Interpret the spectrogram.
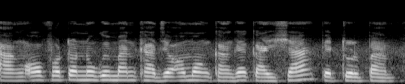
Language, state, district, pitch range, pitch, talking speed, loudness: Kokborok, Tripura, West Tripura, 175-200 Hz, 185 Hz, 190 wpm, -14 LUFS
